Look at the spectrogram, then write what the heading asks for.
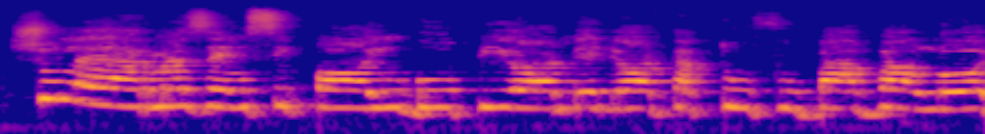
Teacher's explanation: Sempre a minha sílaba mais forte é a última. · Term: oxítonas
